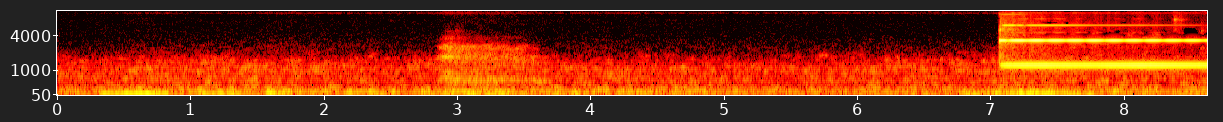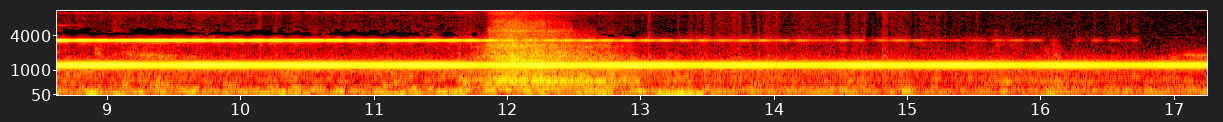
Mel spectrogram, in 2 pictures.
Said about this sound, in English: So that's our bell, just to let the practice wind down.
